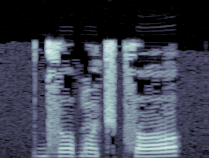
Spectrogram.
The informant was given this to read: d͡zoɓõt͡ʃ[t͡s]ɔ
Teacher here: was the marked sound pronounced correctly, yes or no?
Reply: yes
